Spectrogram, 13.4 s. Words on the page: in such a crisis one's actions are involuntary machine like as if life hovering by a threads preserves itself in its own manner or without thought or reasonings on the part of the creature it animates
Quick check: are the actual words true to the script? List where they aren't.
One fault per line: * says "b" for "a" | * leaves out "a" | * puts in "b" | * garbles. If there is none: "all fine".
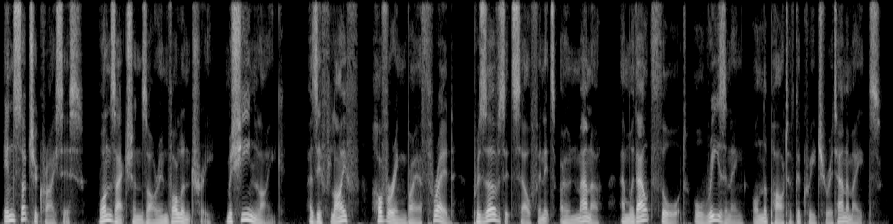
* says "thread" for "threads"
* says "and" for "or"
* says "reasoning" for "reasonings"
